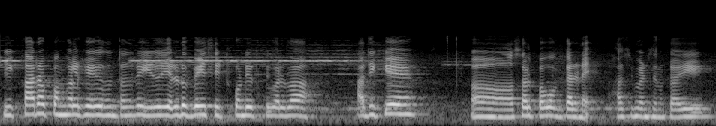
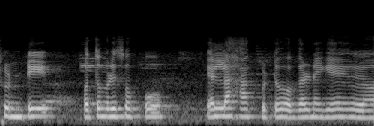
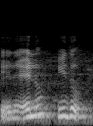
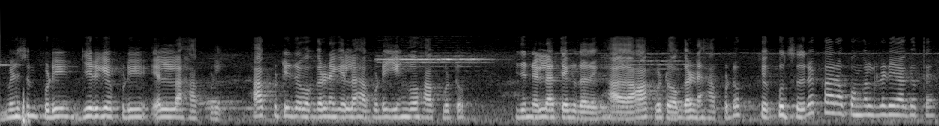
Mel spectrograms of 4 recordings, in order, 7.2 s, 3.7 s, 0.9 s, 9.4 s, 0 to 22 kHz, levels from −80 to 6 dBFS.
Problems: none marked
